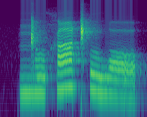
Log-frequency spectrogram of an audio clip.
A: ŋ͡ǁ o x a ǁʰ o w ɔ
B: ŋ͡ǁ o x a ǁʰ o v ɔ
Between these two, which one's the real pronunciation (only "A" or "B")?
A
